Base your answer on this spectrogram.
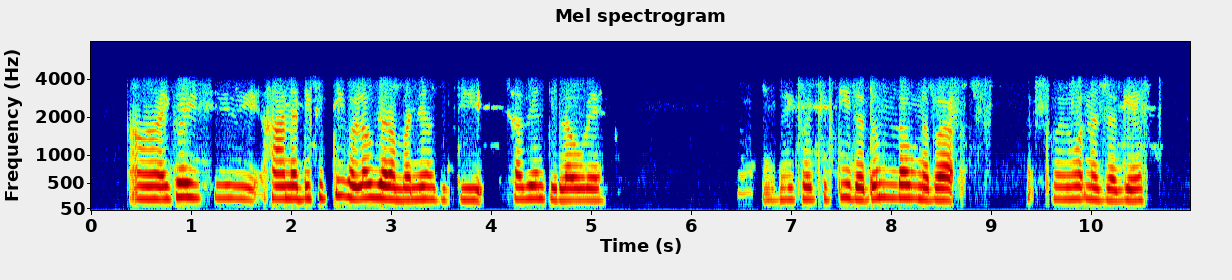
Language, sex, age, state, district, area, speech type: Manipuri, female, 30-45, Manipur, Churachandpur, rural, conversation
